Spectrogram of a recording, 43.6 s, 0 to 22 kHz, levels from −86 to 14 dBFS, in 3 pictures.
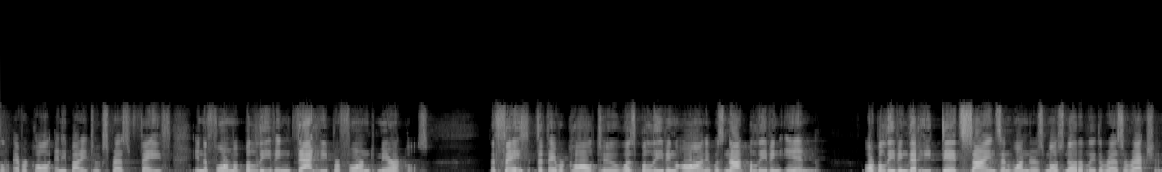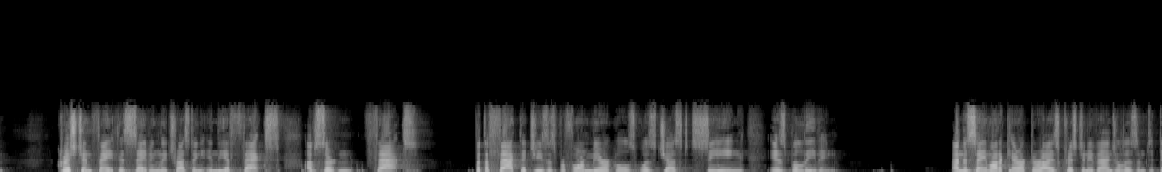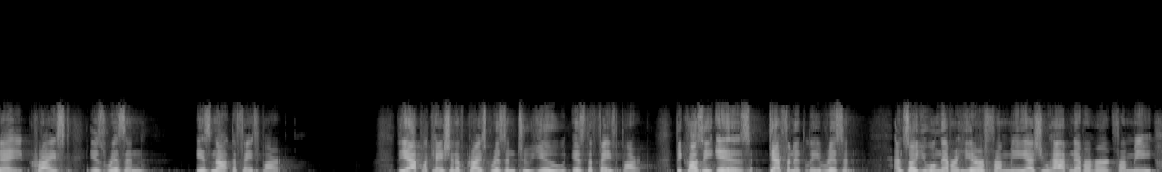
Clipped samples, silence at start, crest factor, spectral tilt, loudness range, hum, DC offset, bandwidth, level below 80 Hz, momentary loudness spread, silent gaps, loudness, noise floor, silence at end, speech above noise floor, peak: under 0.1%; 0 s; 20 dB; -4.5 dB/octave; 4 LU; none; under 0.1%; 9.2 kHz; -48 dBFS; 10 LU; none; -21 LUFS; -84 dBFS; 0 s; 63 dB; -2 dBFS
